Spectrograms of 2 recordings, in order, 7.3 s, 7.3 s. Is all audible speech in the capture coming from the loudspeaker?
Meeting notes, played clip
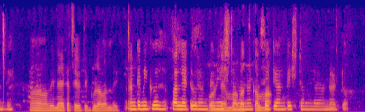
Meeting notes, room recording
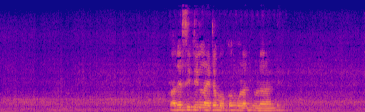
No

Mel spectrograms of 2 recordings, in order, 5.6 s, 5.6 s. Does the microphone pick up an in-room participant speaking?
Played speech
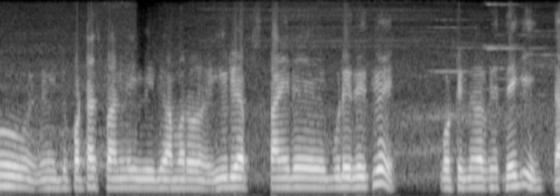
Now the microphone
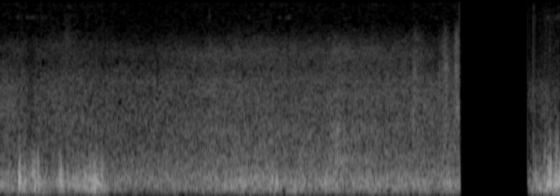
No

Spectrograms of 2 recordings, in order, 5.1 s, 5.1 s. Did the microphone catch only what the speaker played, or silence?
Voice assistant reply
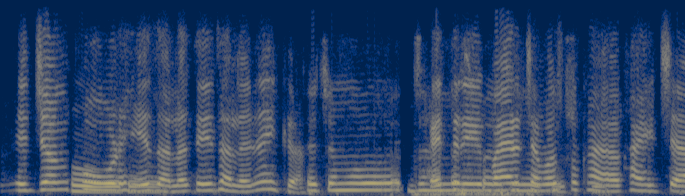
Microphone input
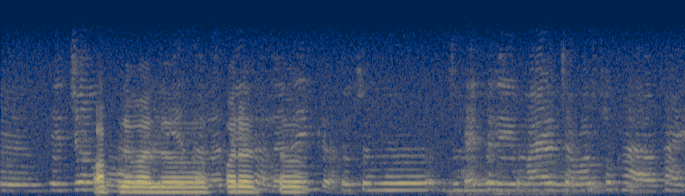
No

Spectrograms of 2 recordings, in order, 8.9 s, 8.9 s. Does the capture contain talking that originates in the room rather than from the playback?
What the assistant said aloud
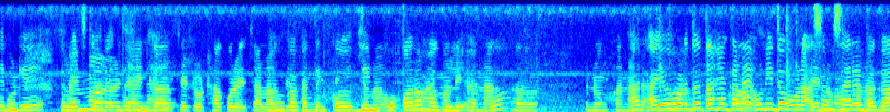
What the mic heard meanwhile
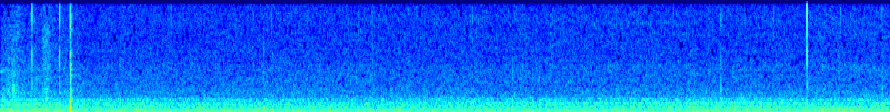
No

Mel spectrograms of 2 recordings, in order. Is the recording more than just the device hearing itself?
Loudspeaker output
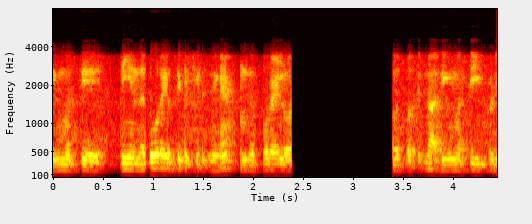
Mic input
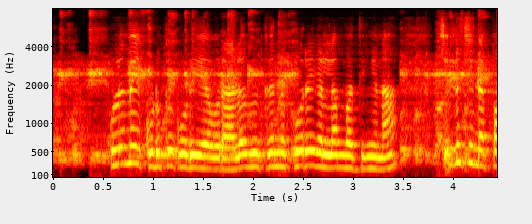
Yes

